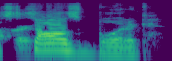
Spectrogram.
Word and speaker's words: Salzburg: How you say that? – Salzburg. That's how you pronounce it.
